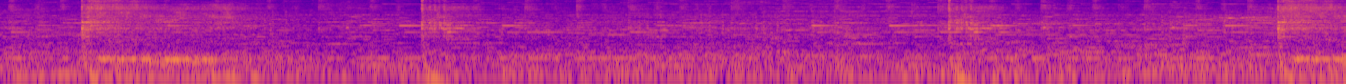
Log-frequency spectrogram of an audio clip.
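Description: Dragon Link slot machine playing its hold-and-spin bonus music, with a louder burst of game sound about every three seconds as the bonus reels spin and new coin symbols land.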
